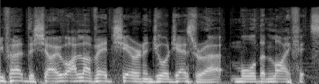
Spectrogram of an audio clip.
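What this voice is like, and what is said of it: Usual voice. Nothing is said of it.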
